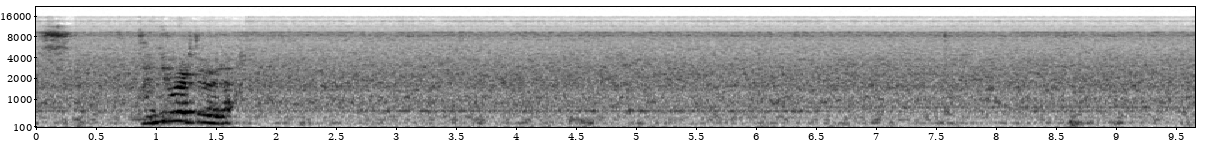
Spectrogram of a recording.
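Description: A young woman chews food with her mouth closed.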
